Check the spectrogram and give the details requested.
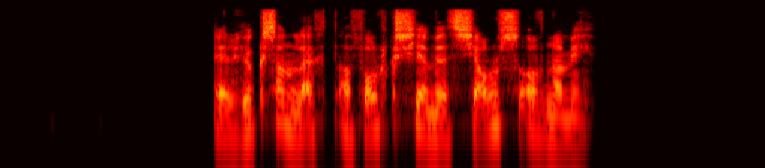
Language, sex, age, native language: Icelandic, male, 30-39, Icelandic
